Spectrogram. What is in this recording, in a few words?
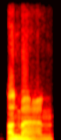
unman, British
